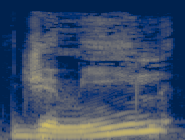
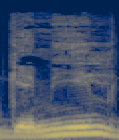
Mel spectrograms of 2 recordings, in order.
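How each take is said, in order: First: The word begins with a J sound. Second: The word begins with a hard G sound.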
